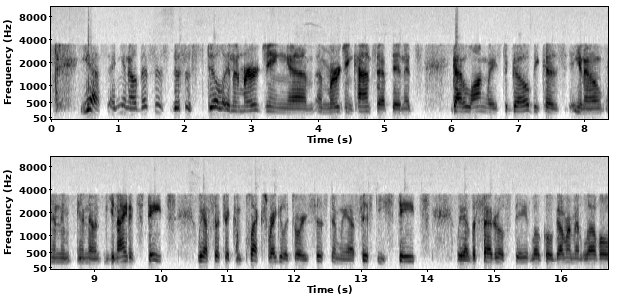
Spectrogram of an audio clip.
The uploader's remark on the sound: Via phone.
